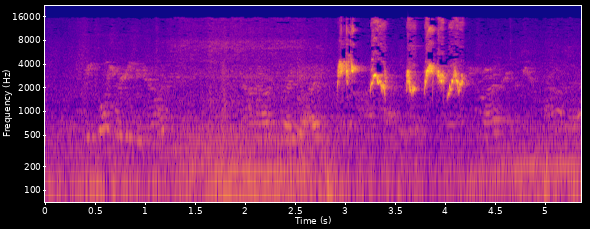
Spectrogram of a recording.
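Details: Red-whiskered bulbul morning song meant for training caged birds. Soft murmuring background for three seconds, then one loud phrase of five sharp, chirpy whistled notes.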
